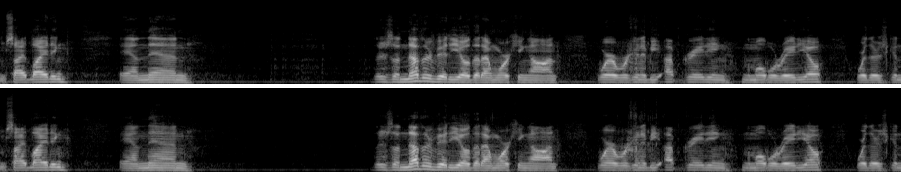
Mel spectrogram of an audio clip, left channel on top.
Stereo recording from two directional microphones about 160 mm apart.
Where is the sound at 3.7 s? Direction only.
40° right (ahead or behind).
